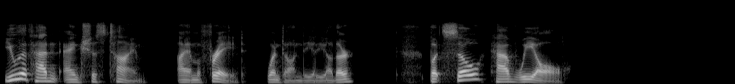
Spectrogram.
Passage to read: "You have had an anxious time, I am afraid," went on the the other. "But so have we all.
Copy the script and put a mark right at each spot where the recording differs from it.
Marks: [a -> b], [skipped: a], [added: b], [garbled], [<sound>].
"You have had an anxious time, I am afraid," went on the the other. "But so have we all.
